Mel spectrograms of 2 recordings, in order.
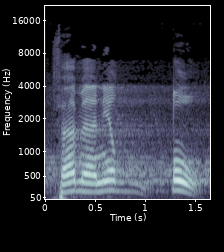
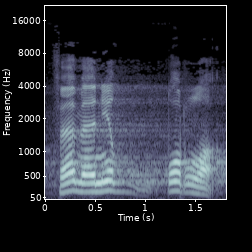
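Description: No difference in how they are said.

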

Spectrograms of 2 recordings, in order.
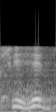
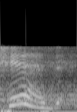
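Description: First: The first consonant has i, the second has i. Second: The first consonant has i, the second is vowelless. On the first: "شي شي والهاء أيضا مكسور" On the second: "بسكون الهاء وكسر الأول"

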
